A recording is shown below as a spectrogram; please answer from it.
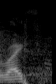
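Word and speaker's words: Riffe: Riff. I'm going to say Riff. R-I-F-F-E. It has to be Riff. I mean, she looked it up, man. It's pronounced like knife. So Rife.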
